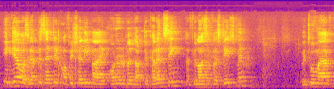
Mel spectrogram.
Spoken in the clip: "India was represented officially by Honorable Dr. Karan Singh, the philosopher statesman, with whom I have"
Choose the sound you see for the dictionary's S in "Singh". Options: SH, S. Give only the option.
S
